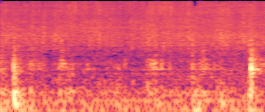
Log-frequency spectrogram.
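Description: Vegetables for pepper steak stir-fry in a pan with a steady, even sizzle and a couple of soft stirring knocks, close by and alone.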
